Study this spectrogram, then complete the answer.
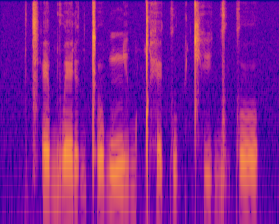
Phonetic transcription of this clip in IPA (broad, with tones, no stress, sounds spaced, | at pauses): t͡sʼ ɛ˦ b w ɛ˧ ɾ ɘ˦ ɡ tʼ o˧ b ɲ i˦ b ǃʰ ɛ˨ k u˧ k cʰ i˨ ɡ u˧ k o˦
